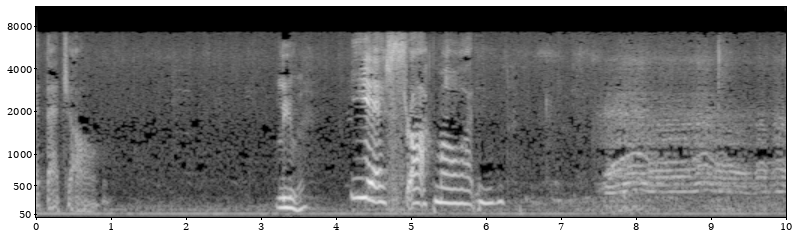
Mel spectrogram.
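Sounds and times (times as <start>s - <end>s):
soft hiss: 0.0s - 9.9s
speech: 0.4s - 1.0s, 3.2s - 6.4s
steam train whistle: 7.5s - 9.9s.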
